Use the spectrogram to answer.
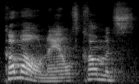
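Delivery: ordinary talk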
